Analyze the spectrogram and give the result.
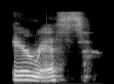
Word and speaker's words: heiress: Like there are, and Sabrina, you know, is an heiress, silent H.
